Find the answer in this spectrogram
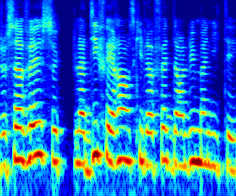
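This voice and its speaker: The tone is dark and mellow. The pace is fairly slow. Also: woman. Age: 70s. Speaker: audience participant. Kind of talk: personal testimony.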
